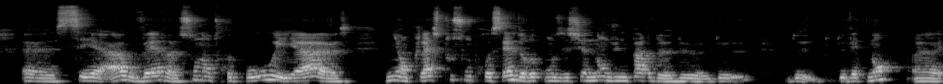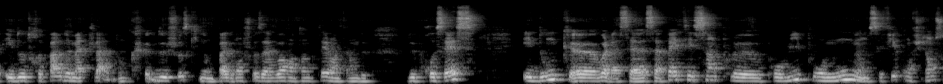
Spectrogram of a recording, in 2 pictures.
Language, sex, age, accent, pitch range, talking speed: French, female, 30-49, French, 150-180 Hz, 220 wpm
